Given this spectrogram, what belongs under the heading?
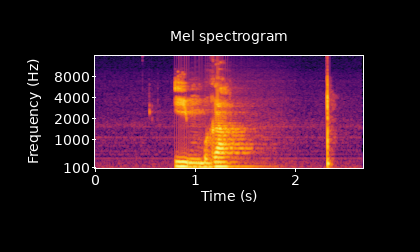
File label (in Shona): dog, Ndau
